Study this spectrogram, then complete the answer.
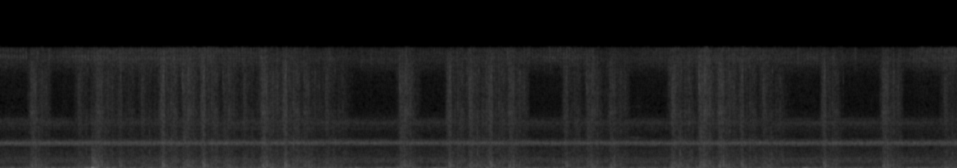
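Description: Footsteps crunch steadily over gravel.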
